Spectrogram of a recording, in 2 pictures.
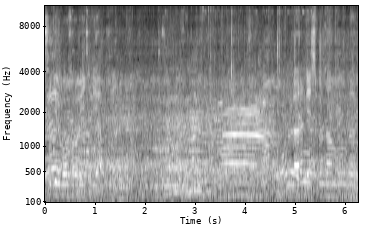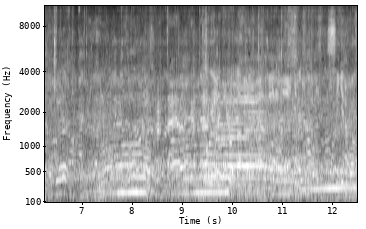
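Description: Cows and other cattle at a busy, crowded livestock market moo several times, long low calls that rise over steady voices and chatter in the background.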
